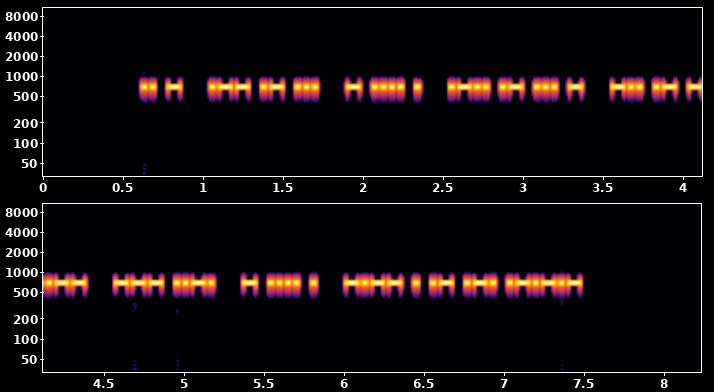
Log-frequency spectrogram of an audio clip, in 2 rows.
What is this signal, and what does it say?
Morse code, heard as a keyed tone, about 42 wpm, 700 Hz. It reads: IT WAS THE LAST DAY OF THE YEAR.
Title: Sentences from Top 1000 Words - Review Part 1 - 45wpm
